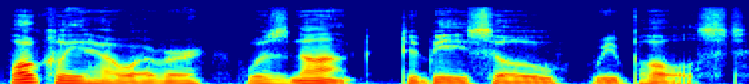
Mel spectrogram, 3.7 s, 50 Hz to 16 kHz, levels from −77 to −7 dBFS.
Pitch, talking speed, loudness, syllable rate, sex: 90 Hz, 130 wpm, -21 LUFS, 4.3 syllables/s, male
